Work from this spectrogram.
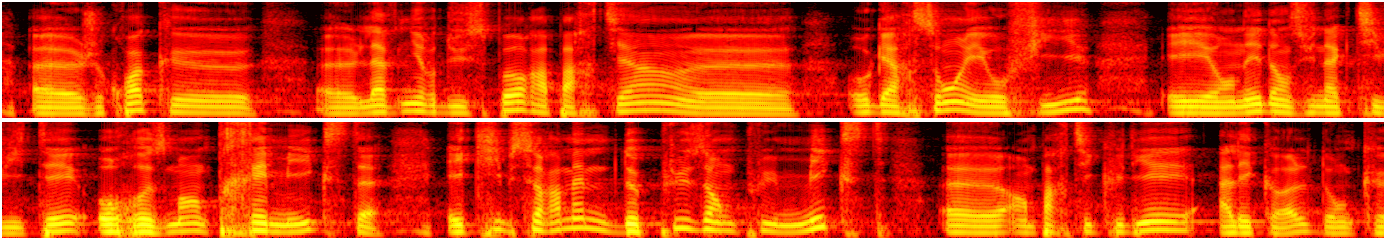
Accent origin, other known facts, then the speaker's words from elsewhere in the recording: Switzerland; comme je suis suisse, je me dois de respecter le timing.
